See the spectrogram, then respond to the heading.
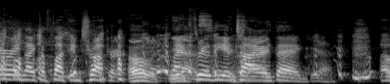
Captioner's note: laughter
